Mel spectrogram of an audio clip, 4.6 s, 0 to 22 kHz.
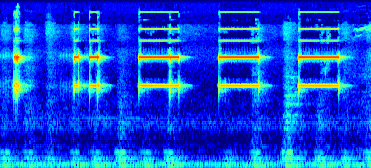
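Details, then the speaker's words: A 5-volt buzzer on an Arduino replaces the LED with the resistor bypassed and no code change. It gives clean, steady high-pitched beeps switching on and off about once a second in a quiet room, working properly. "this is a 5-volt buzzer, so I am just bypassing the resistance, so no need to change any code or anything. So you can see it is working directly with 5 volts, just replacing it with the buzzer, the LED."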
